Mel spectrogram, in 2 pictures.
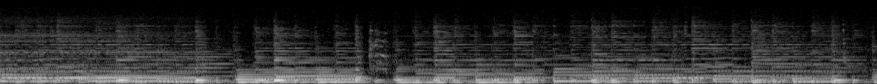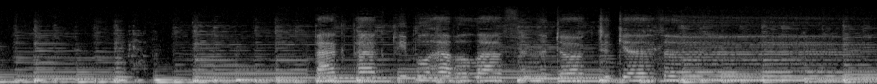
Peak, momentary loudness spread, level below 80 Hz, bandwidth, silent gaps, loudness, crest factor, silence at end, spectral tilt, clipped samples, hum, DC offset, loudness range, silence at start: -4 dBFS; 6 LU; -54 dBFS; 16 kHz; none; -24 LUFS; 18 dB; 0 s; -7 dB/octave; under 0.1%; none; under 0.1%; 5 LU; 0 s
